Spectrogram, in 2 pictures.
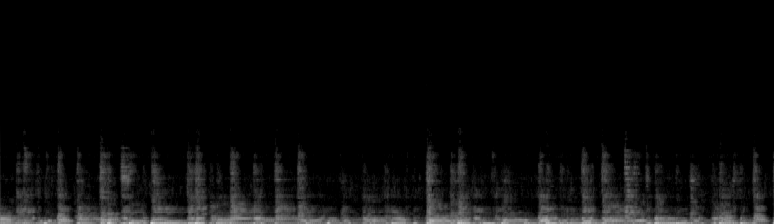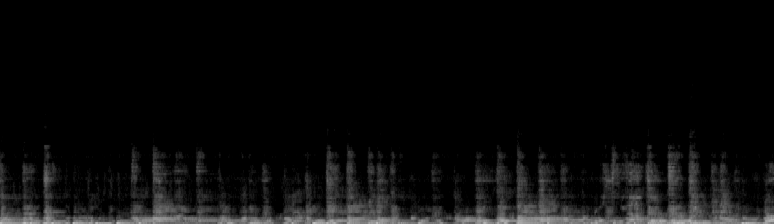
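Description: Acoustic guitars playing an instrumental break of a folk-bluegrass song: many quick picked notes over strummed chords, with no singing.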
